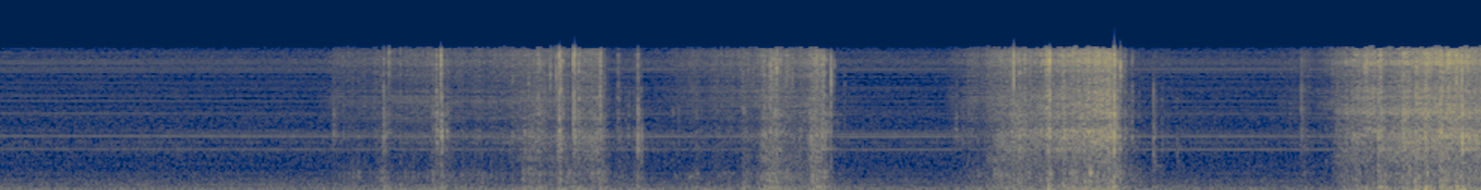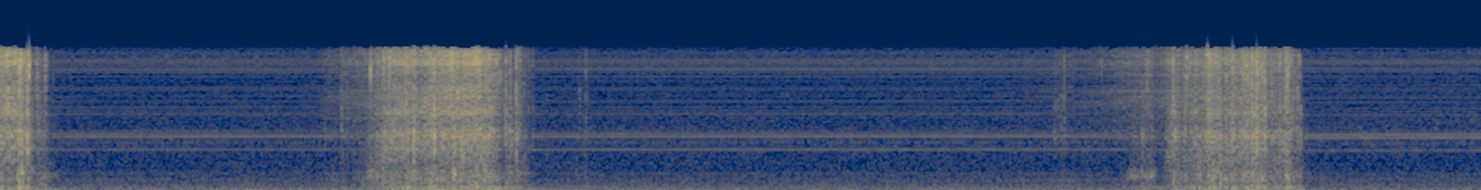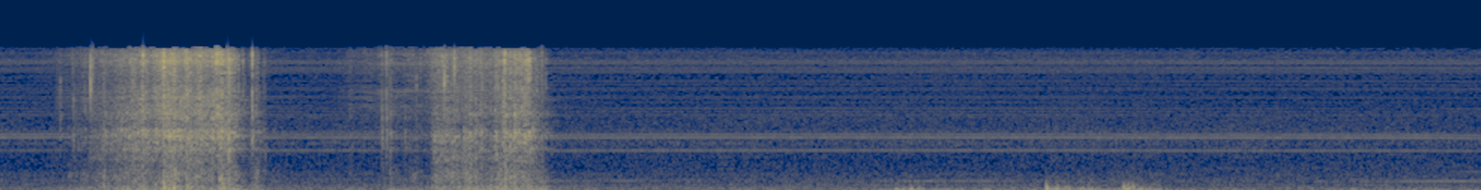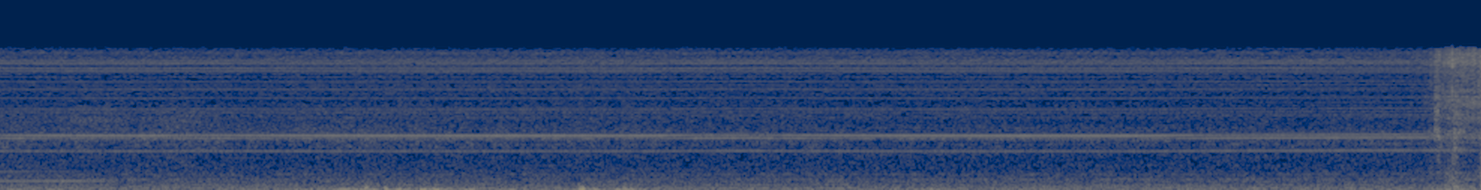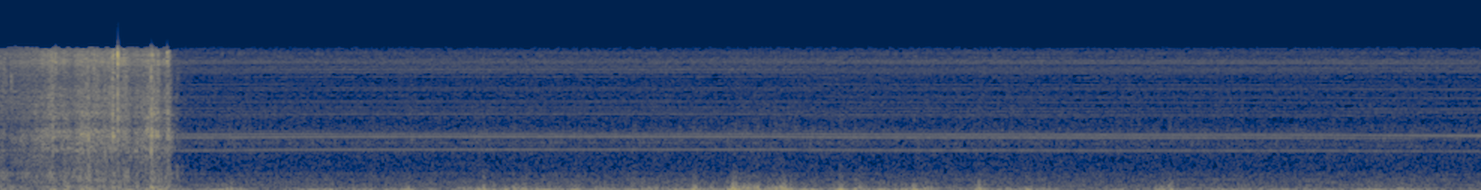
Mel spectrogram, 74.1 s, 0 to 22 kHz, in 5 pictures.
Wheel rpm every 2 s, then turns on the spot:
0, 10, 30, 0, 10, 20, 20, 30, 0, 40, 0, 0, 0, 20, 0, 40, 10, 10, 0, 0, 0, 0, 0, 0, 0, 0, 0, 0, 0, 10, 10, 0, 0, 0, 0, 0, 0.
26-28 34-36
